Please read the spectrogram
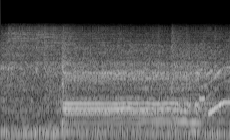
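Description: Electric guitar playing live with a band. A new chord is struck about half a second in and held.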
